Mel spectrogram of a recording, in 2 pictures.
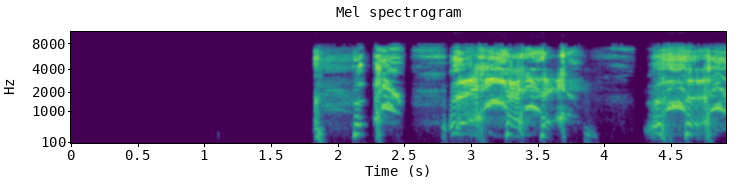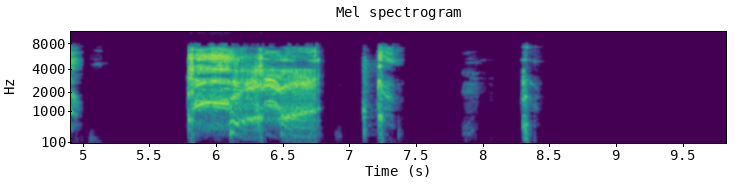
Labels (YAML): expert_labels:
- quality: good
  cough_type: dry
  dyspnea: false
  wheezing: false
  stridor: false
  choking: true
  congestion: false
  nothing: false
  diagnosis: lower respiratory tract infection
  severity: severe
age: 24
gender: female
respiratory_condition: true
fever_muscle_pain: false
status: COVID-19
